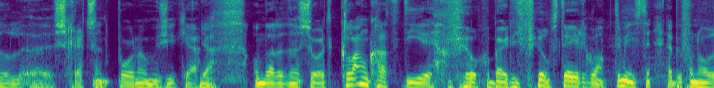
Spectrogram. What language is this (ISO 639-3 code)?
nld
